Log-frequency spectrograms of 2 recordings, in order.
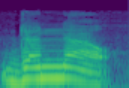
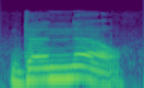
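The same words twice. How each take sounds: First: The words are blended into one reduced form. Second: The same.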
